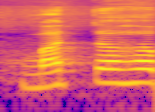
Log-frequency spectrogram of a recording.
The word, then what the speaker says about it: मत्तः: मत्तः, इसमें दो ता है, एक तो आधा ता और एक पूरा, तो मत्तः मत्तः पुमान् पदार्थानां यथा मदन को द्रव्यहि।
